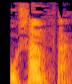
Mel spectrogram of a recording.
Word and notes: usanza: espagnol

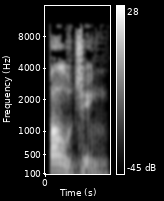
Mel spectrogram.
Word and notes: bulging: anglais

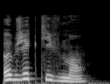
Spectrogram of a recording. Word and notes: objectivement: francais

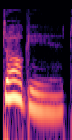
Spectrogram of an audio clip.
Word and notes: dog-eared: anglais

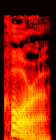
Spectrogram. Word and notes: corer: anglais

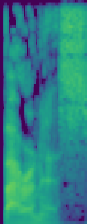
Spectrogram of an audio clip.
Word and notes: baroness: anglais

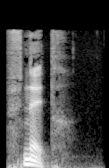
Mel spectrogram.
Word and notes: fendu: francais

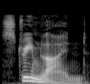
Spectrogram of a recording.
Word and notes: streamlined: anglais

